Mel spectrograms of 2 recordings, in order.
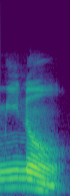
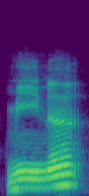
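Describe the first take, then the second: First: The final vowel is rounded like an o. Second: The final vowel is thin with lips spread. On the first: The speaker calls it wrong. "bukan mino" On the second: The speaker calls it right. "Na-nya ditipiskan lagi. Mina bukan mino"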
